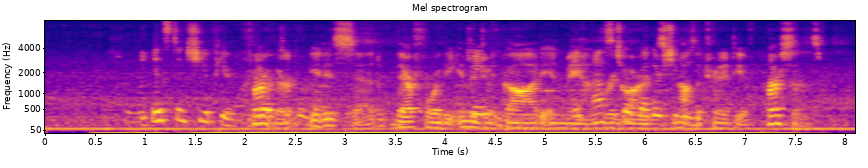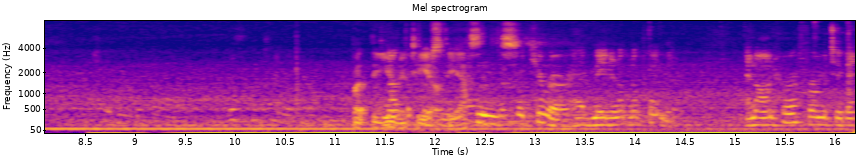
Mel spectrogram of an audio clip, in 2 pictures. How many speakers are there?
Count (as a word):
three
